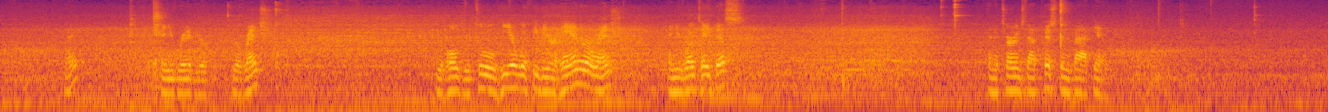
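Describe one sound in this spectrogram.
Metal tools clink and tap against metal parts.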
